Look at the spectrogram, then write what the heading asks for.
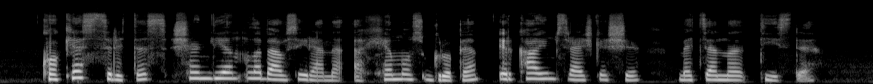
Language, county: Lithuanian, Vilnius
